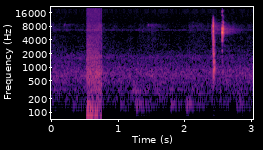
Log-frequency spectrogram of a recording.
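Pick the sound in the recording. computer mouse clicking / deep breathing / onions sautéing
computer mouse clicking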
